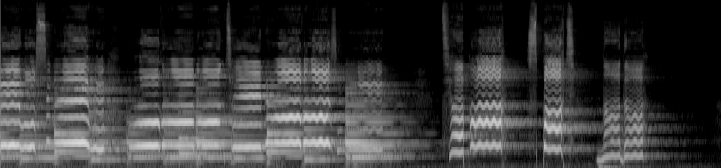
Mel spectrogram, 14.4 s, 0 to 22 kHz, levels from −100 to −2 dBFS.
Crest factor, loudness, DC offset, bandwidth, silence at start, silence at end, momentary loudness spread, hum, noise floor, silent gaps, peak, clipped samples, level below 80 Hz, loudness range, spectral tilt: 16 dB; -27 LUFS; under 0.1%; 13.5 kHz; 0 s; 1.55 s; 18 LU; none; -84 dBFS; none; -12 dBFS; under 0.1%; -72 dBFS; 10 LU; -3 dB/octave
